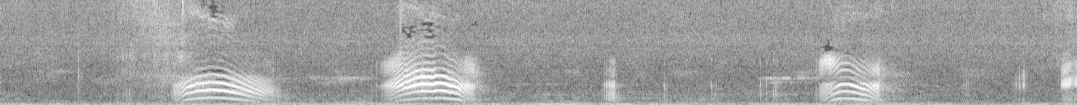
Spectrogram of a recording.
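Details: Cat calls around a litter of newborn kittens being hand-fed because the mother cat lacks milk, after one kitten died. Three loud, arched meows spaced a second or more apart, plus softer short squeaks, over steady low rumbling noise.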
